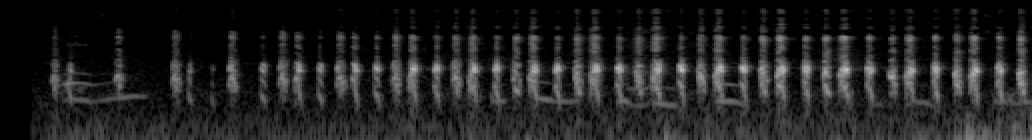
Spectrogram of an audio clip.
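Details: Male chukar partridge kept as a hunting decoy. After a few scattered clucks, sharp chuk notes speed up into a steady, rapid series of about two to three per second, with low sliding grating notes underneath.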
